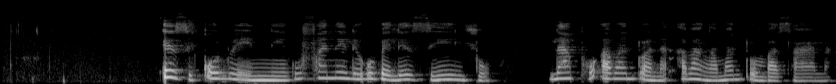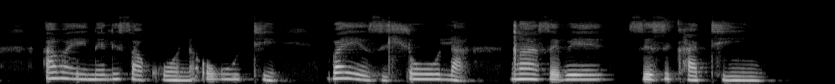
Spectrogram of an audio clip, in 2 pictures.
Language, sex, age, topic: North Ndebele, male, 18-24, education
